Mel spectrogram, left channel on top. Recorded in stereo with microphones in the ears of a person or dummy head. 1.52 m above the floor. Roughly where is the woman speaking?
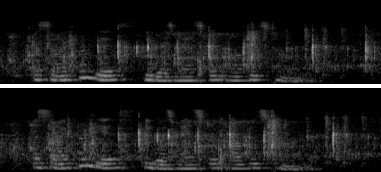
Right.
